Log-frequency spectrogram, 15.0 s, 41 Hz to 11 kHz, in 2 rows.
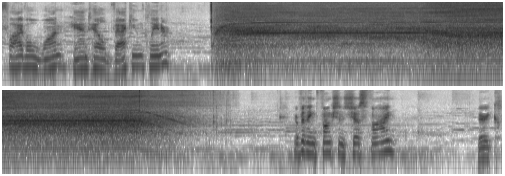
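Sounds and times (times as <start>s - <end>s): handheld vacuum cleaner whining: 3.1s - 11.0s.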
